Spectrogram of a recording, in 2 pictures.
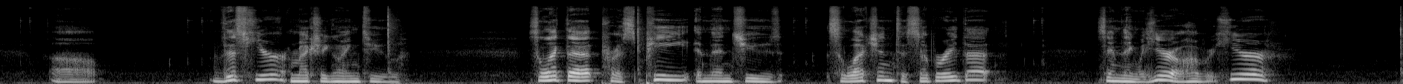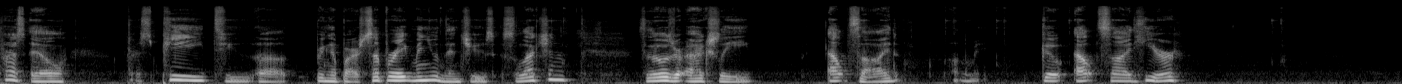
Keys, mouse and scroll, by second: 0.3 click, 0.4 click, 1.9 click, 2.1 click, 8.0 click, 10.4 click, 18.4 click, 19.6 click, 23.6 click, 23.7 click, 24.1 click, 24.2 double click, 24.8 double click, 24.9 double click, 26.8 shift+click, 27.0 shift+click.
